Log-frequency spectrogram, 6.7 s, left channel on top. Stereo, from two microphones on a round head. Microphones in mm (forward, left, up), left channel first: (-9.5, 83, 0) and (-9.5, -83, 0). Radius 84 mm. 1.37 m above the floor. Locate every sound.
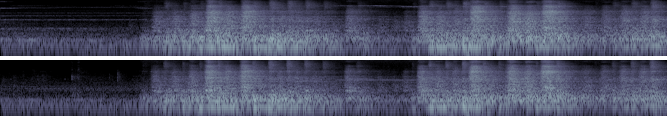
1.4 s breathing: 65° right (ahead or behind), 1.2 m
